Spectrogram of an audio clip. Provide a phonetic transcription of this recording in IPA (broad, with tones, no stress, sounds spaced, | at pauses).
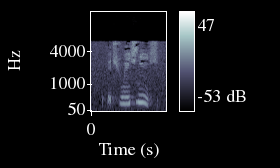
ʔ ḛ˨ ç w ẽ˧˥ ç ʎ ĩ˥˩ ç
